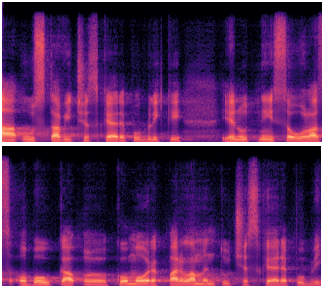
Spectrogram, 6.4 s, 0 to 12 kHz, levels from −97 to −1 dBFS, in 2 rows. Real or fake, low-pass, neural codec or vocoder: fake; 10.8 kHz; codec, 24 kHz, 1.2 kbps, DualCodec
